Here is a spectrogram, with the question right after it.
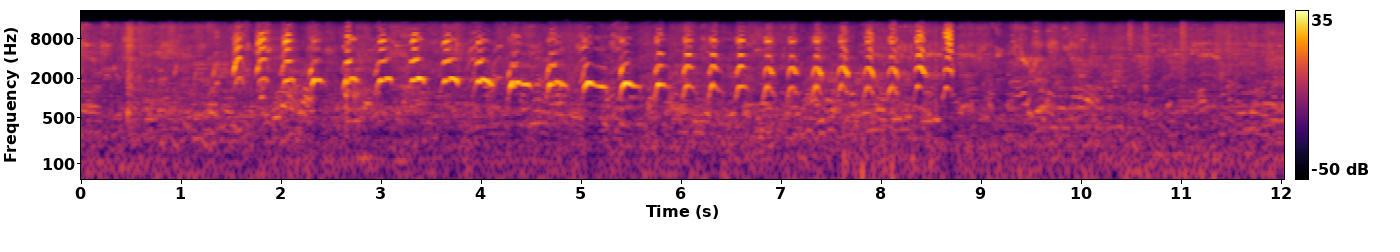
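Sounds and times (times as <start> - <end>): puppy yelping: 1.3 - 8.9.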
